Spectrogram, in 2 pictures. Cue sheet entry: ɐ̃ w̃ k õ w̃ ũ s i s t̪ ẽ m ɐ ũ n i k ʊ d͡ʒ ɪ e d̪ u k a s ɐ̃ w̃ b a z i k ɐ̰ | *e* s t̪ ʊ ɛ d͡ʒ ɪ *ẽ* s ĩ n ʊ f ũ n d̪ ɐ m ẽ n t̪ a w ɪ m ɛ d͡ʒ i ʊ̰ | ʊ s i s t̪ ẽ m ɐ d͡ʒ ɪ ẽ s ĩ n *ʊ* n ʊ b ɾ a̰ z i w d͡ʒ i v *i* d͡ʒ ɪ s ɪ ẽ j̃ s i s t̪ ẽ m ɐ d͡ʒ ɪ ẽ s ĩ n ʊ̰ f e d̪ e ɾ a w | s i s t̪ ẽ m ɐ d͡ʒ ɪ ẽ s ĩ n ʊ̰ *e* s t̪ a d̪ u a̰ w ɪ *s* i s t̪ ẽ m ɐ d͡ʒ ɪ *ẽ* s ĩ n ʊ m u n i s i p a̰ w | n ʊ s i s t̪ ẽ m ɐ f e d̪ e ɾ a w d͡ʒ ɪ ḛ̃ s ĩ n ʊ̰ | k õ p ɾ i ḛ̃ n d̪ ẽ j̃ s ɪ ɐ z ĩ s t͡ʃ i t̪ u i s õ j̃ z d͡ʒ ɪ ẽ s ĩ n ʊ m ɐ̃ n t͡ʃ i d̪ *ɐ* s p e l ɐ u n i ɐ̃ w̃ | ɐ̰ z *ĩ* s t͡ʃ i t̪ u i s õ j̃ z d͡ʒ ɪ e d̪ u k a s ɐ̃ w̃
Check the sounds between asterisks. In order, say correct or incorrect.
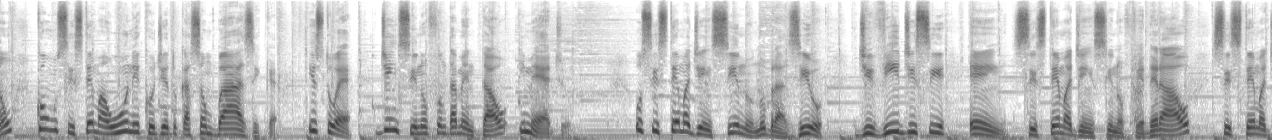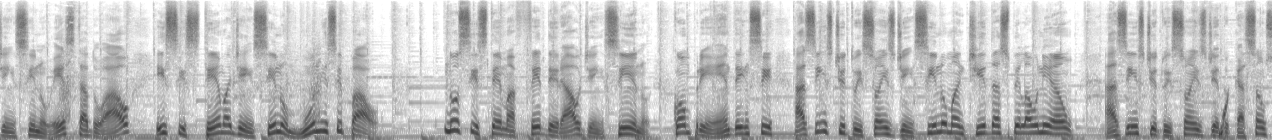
incorrect, correct, correct, correct, correct, correct, correct, correct, correct

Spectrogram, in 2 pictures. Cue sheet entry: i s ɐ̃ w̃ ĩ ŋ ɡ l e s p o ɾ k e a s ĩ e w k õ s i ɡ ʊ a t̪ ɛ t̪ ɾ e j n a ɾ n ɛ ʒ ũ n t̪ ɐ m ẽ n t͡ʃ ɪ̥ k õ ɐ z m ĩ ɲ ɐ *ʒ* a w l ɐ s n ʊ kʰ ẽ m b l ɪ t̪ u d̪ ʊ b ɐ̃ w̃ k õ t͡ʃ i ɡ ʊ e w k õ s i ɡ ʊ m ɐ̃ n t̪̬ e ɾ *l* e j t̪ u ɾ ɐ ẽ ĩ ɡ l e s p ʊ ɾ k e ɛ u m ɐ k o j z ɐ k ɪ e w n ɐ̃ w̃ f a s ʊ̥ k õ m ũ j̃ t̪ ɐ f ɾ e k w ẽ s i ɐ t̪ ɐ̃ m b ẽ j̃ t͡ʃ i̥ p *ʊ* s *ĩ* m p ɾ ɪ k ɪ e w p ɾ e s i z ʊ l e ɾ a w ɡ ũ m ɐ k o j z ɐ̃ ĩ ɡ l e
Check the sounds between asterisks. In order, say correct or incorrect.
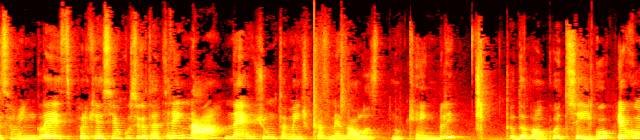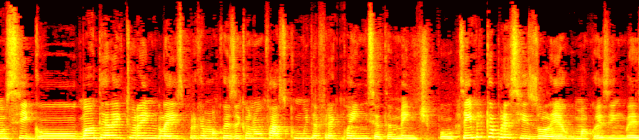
incorrect, correct, correct, incorrect

